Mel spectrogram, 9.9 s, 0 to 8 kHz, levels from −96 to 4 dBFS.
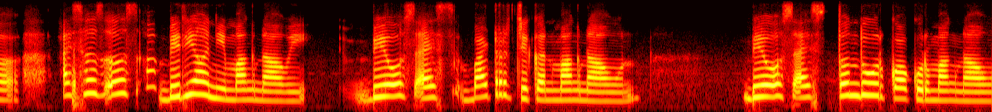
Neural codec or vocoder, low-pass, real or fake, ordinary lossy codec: none; 7.2 kHz; real; Opus, 32 kbps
